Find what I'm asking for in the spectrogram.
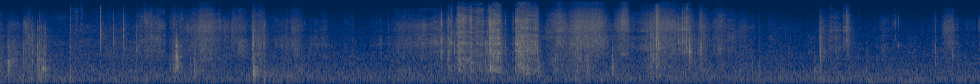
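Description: Scissors cut through a book page, making soft crisp snips and rustling paper at close range, irregular and fairly quiet, with denser cutting around the middle.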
